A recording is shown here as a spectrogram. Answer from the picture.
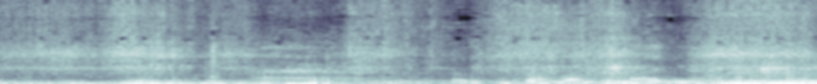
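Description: Faint, distant talking over a low, steady outdoor hiss.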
